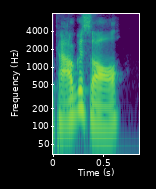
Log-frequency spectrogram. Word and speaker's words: Pau Gasol: Pau Gasol, for the pronunciation there, and Lamar Odom.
